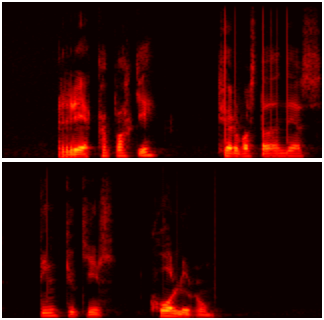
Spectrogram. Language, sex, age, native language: Icelandic, male, 30-39, Icelandic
